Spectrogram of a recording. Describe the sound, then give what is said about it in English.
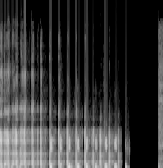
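A quick, steady series of about fifteen sharp knocks, imitating people knocking on a car window, runs for a couple of seconds, then stops briefly before one last knock. “there was a couple times where a couple of the guys came over there while I was trying to nap and were knocking on the window trying to open the door handles, and they're like, unlock the doors.”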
